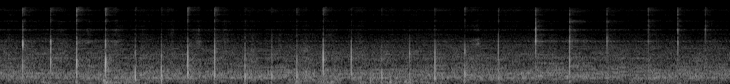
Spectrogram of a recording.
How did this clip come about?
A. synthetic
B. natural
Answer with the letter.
A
